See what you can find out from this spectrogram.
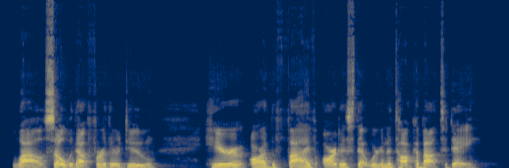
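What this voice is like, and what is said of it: Voice sounds slightly different, sleepy. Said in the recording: “my voice sounds just a little bit different. I haven't fully woken up.”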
